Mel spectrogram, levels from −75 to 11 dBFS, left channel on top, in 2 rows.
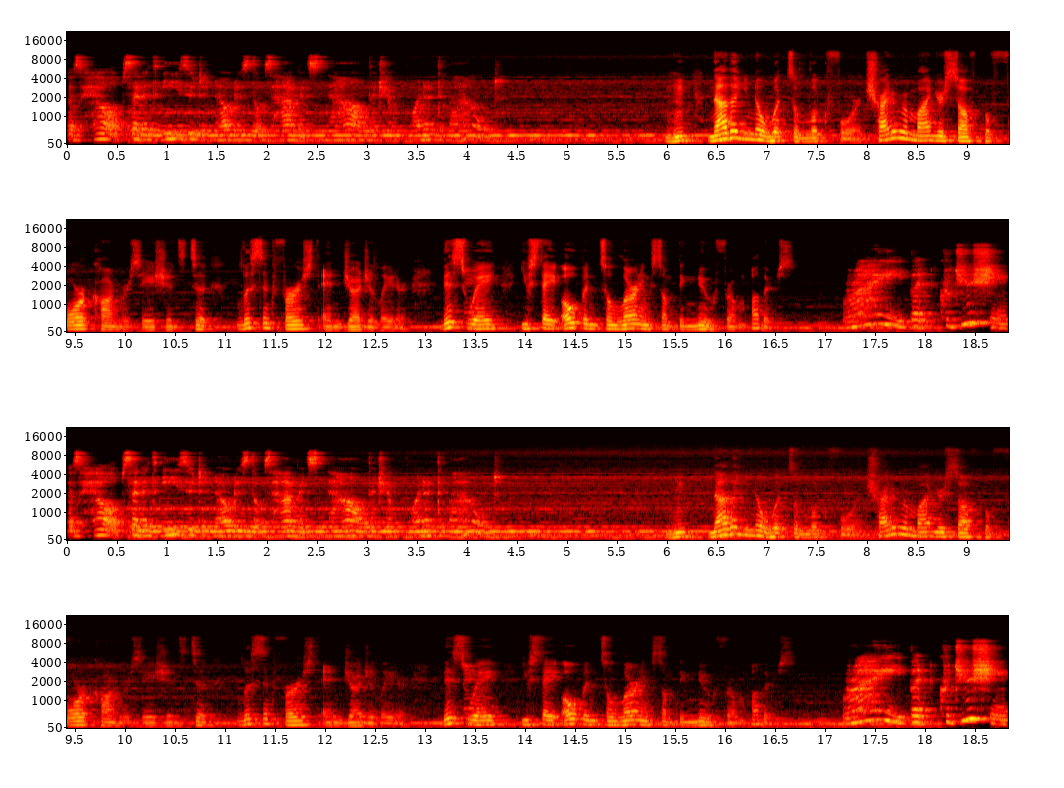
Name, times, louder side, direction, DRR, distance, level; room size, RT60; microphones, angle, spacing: voice 1, 0.0-4.2 13.4-13.9 17.2-18.8, right 3 dB, 80° right, 1 dB, 1.4 m, -27 dB
sound 1, 0.6-18.2, right 3 dB, 25° right, 0.3 m, -34 dB
voice 2, 6.0-10.8 11.1-16.7, left 4 dB, 45° left, 9 dB, 0.4 m, -24 dB
7.1 x 3.0 x 2.5 m, 0.42 s
head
